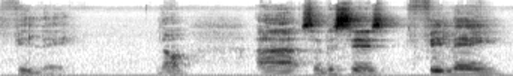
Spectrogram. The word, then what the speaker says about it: filet: Now, this word here is pronounced filet. We have an English word which is fillet with a double L, but here it's pronounced filet.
